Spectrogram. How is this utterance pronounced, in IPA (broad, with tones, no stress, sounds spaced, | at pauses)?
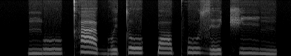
ŋ uː˨ kʰ a˦˨ ɡʷ i˨ t o˦ k͡p ɔ˦ pʰ u˦ z ɪ˨˦ t͡ʃ i˦˨ ŋ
